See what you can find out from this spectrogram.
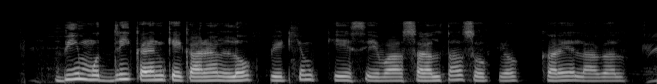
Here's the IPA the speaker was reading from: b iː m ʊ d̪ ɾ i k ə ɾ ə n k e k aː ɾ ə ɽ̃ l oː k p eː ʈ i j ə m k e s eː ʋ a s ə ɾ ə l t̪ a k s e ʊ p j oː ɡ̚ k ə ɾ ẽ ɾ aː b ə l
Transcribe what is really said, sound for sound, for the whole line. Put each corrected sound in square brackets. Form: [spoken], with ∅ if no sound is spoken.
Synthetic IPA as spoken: b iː m ʊ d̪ ɾ i k ə ɾ ə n k e k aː ɾ ə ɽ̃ l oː k p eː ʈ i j ə m k e s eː ʋ a s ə ɾ ə l t̪ a [∅] s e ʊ p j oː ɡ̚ k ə ɾ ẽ [l] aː [ɡ] ə l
